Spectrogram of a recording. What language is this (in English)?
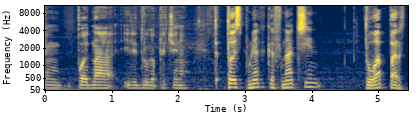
Bulgarian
